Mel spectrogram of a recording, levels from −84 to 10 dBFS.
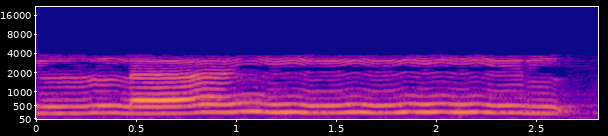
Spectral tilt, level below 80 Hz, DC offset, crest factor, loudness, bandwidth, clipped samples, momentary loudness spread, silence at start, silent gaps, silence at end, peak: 1.5 dB/octave; -58 dBFS; under 0.1%; 14 dB; -21 LUFS; 3.9 kHz; under 0.1%; 9 LU; 0 s; none; 0.1 s; -8 dBFS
